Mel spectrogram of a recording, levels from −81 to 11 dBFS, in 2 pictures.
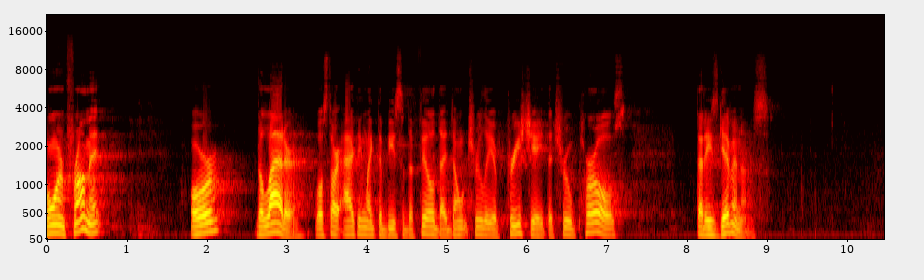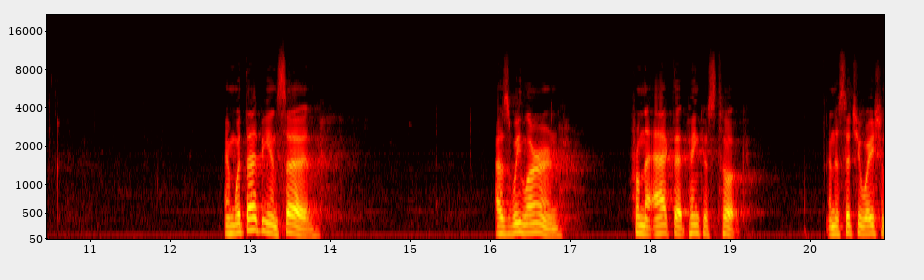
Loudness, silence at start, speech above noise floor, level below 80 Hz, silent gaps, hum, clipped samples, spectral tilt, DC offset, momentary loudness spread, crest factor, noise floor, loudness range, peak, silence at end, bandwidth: -21 LUFS; 0 s; 42 dB; -64 dBFS; none; none; under 0.1%; -8 dB/octave; under 0.1%; 12 LU; 22 dB; -62 dBFS; 7 LU; -2 dBFS; 0 s; 10.5 kHz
